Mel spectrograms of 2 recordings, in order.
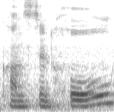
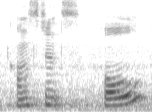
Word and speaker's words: Constance Hall: So that's by a lady called Constant Hall here in Australia. Constance Hall. In case I said it wrong the first time.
